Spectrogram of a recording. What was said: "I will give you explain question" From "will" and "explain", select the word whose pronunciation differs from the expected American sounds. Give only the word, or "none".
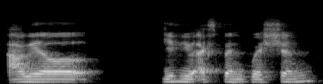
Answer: explain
